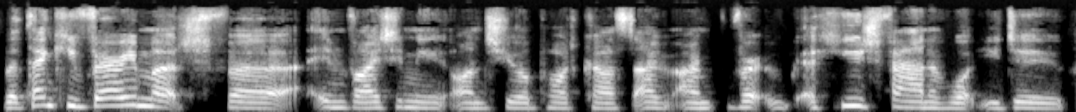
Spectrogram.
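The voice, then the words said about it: Speaks with a distinct accent. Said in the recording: “I love your accent.”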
